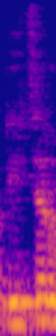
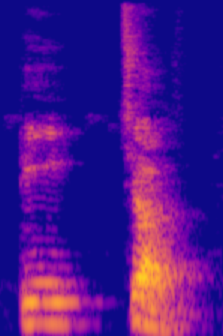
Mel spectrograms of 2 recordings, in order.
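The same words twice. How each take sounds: First: Said in the usual way. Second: टीचर slowly split as टी, pause, चर; two syllables. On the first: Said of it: "जैसे हम लोग टीचर बोलते हैं". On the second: Shown as a demonstration. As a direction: break टीचर into two separate beats, टी and चर. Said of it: "दो syllable में बोलते हैं". (टीचर को दो हिस्सों में, टी — चर)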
